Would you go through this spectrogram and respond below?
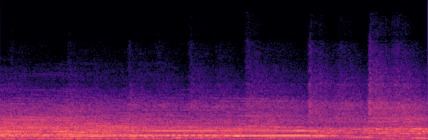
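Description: A church congregation in Kinshasa shouts back loudly as one, a dense, brief burst of many voices, cheering and whooping together in a reverberant hall.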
